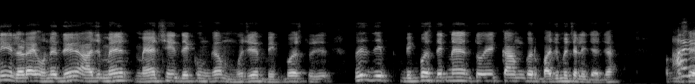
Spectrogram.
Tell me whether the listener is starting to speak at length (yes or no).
yes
